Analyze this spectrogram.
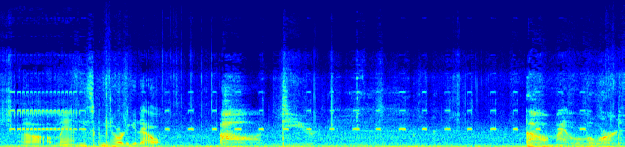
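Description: A trowel scrapes and digs into soil.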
